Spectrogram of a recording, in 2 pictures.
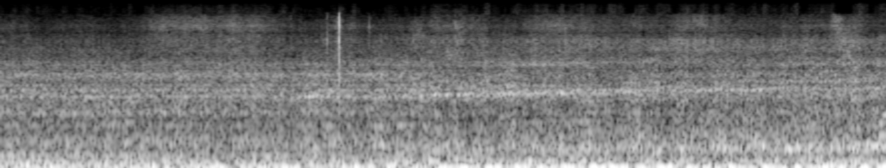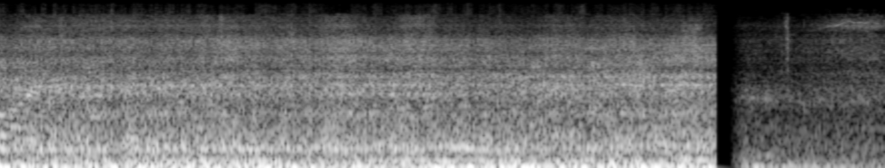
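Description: A Berlin subway train rumbles along steadily and loudly, a continuous heavy roar of wheels and motor that dips briefly near the end.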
